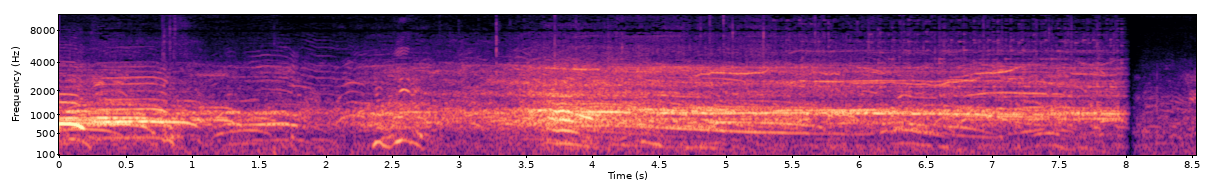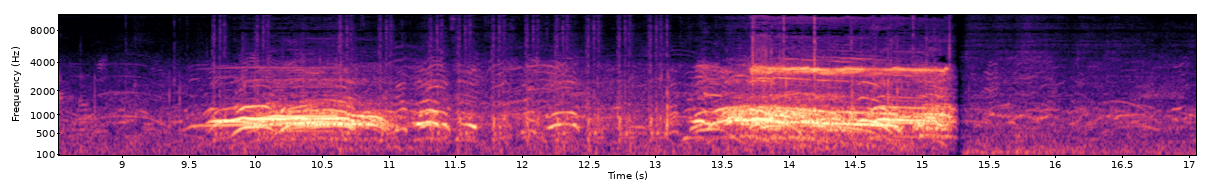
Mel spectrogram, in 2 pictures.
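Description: Football crowd in the stands cheering and yelling, many voices at once. The cheering comes in loud stretches that cut off suddenly about halfway through and again near the end.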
